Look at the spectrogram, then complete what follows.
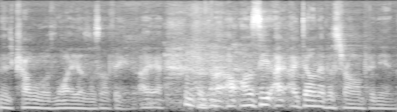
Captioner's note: laugh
